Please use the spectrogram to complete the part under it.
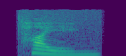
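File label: "tying", English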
